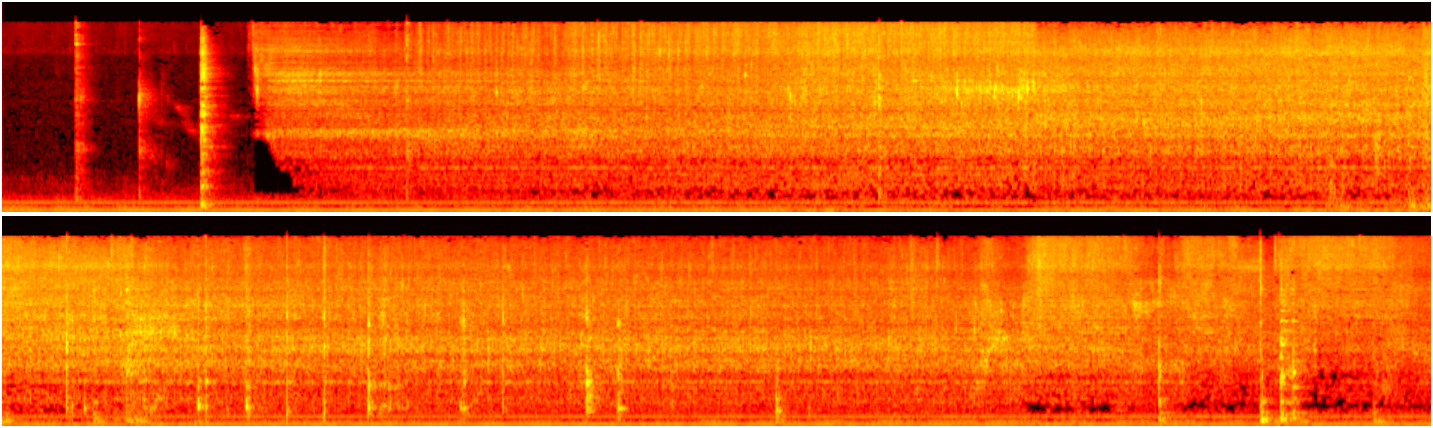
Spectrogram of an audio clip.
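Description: Garlic dropped into hot cooking oil in a pan sets off a sudden sizzle about two seconds in. The frying sizzle then carries on steadily, dotted with the small clicks and scrapes of a spatula stirring. Near the end, marinated chicken pieces are being stirred in the sizzling oil.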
